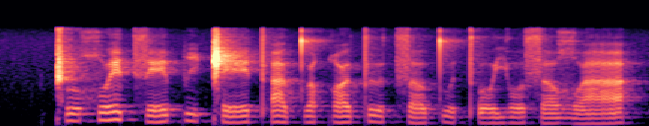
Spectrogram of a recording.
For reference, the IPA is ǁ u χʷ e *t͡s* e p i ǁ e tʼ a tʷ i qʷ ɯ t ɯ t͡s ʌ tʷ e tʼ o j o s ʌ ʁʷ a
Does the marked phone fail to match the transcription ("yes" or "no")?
no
